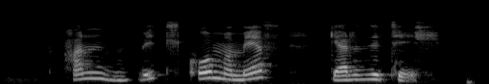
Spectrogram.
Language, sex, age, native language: Icelandic, male, 12, Icelandic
